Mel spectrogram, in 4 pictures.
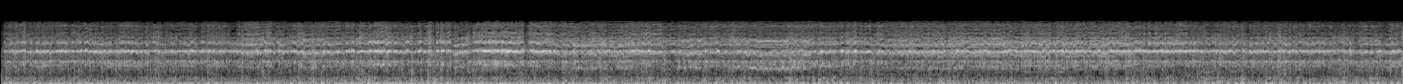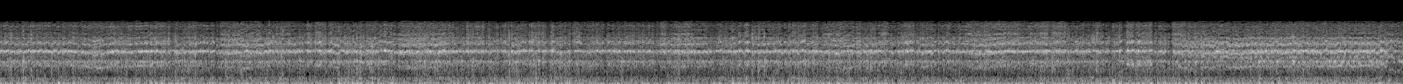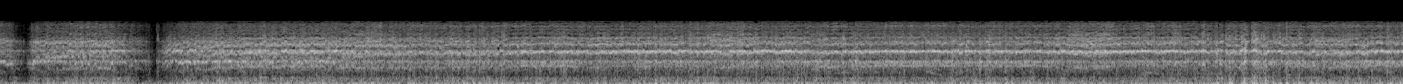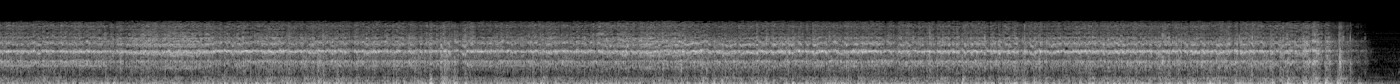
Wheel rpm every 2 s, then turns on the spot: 230, 230, 230, 220, 220, 220, 230, 230, 230, 230, 230, 230, 230, 190, 120, 170, 210, 230, 230, 230, 230, 230, 230, 230, 230, 230, 230, 170.
none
